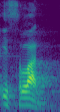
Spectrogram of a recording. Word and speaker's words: island: Tapi ada juga yang nggak dibunyikan, misalnya tulisannya Island, island. Nah, di mana itu S-nya itu?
